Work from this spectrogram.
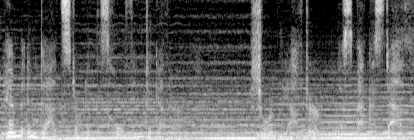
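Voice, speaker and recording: A woman's voice: on the low side, steady tone, moderate pace, loud music behind the voice, natural voice. A woman playing a guilt-ridden, defiant young rich heiress in an audio drama, intense and emotional. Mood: subdued, regretful.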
